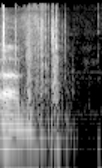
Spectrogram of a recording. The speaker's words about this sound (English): I like these more, I think, than just a Reese's cup. I like the crunch from the cracker.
